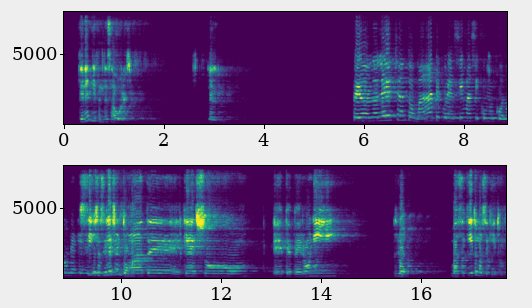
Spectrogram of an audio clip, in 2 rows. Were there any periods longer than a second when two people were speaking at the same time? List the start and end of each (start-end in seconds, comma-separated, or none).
9.2-10.4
